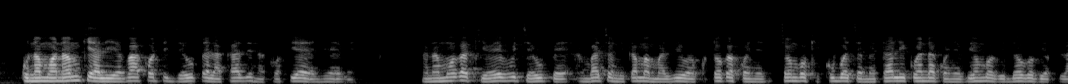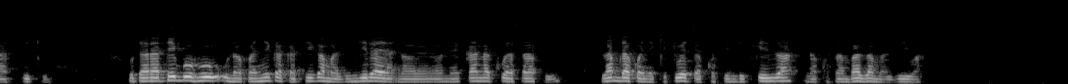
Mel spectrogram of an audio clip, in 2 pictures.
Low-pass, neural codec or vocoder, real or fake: 7.2 kHz; vocoder, 22.05 kHz, 80 mel bands, Vocos; fake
